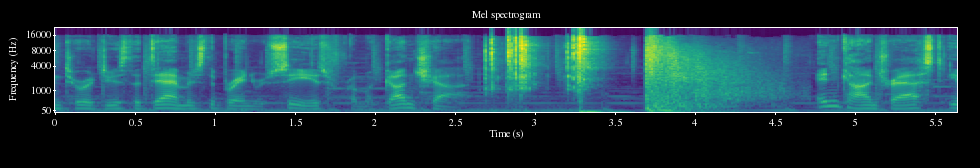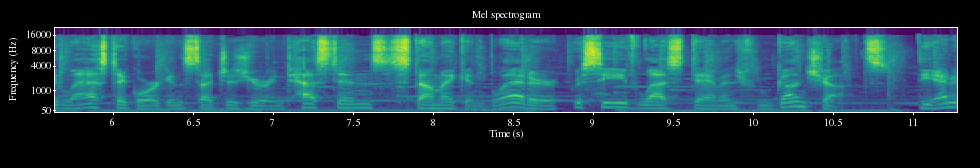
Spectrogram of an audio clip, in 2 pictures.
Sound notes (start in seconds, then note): 2.6 gun clicks and fires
